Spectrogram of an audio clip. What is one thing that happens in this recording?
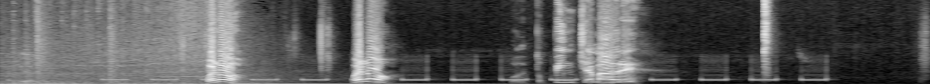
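A phone beeps repeatedly.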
